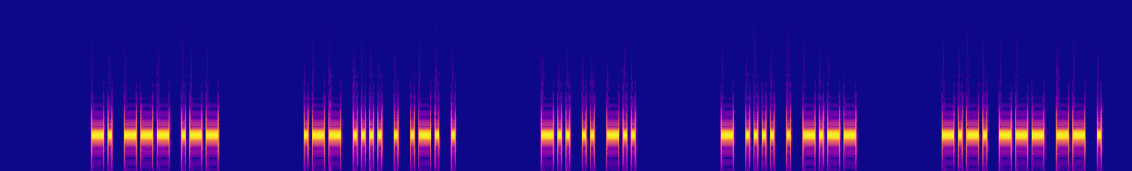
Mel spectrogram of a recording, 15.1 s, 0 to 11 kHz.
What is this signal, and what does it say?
Morse code, heard as a keyed tone, about 22 wpm, 700 Hz. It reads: NOW WHERE DID THEY COME
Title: 3x Word-Spacing - Sentences from Top 200 Words - 22wpm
